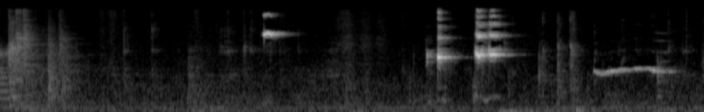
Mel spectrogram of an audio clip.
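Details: A happy Senegal parrot gives a thin high whistle, then two quick harsh squawks, then a lower whistle that rises and falls.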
